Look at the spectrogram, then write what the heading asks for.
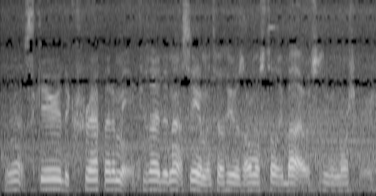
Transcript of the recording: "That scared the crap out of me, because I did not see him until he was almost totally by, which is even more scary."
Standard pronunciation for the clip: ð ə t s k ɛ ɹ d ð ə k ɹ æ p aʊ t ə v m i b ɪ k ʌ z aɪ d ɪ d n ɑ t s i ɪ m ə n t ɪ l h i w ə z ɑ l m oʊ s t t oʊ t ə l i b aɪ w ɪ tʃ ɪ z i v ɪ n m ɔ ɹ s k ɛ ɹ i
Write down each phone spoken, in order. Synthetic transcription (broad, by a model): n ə t s k ɛ ɹ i ð ə k ɹ æ p aʊ t ə v m i k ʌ z aɪ d ɪ d n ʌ t s i ɪ m ə n t ɪ l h i w ə z ɑ l m oʊ s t t oʊ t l i b aɪ w ɪ tʃ ɪ z i v ɪ n m ɔ ɹ s k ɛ ɹ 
